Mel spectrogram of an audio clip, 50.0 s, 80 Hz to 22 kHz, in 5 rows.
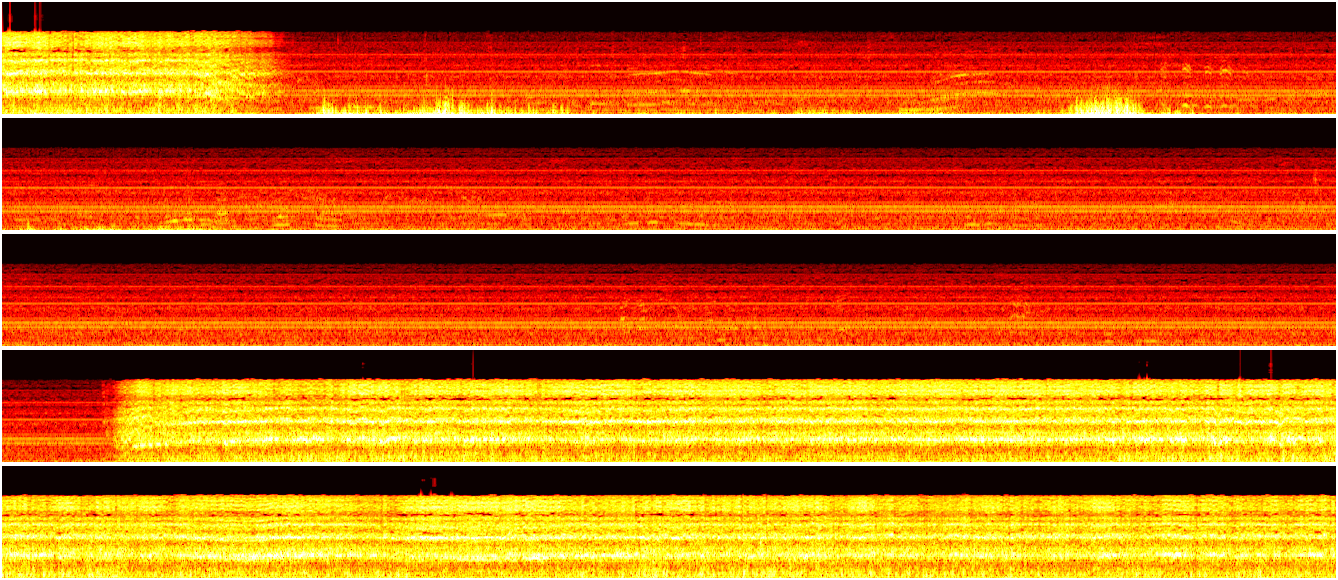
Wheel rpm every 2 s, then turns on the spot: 190, 0, 0, 0, 0, 0, 0, 0, 0, 0, 0, 0, 0, 0, 0, 90, 230, 230, 230, 230, 230, 220, 230, 230, 230.
none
